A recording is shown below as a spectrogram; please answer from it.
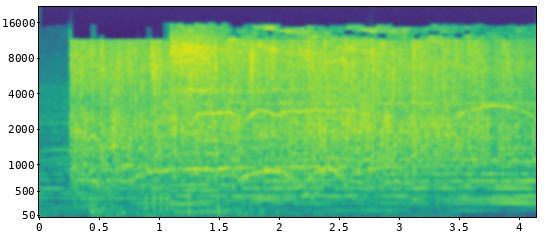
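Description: Background music with a burst of applause and cheering laid over it, starting about a quarter second in.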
